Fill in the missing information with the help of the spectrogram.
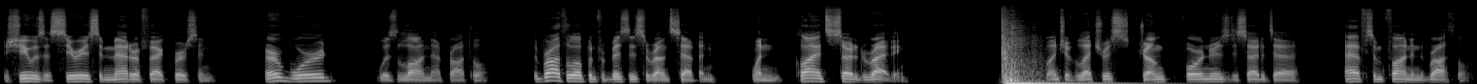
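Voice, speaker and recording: A man playing a quick-witted prisoner who narrates his own tale in a first-person audio play. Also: medium pitch, a bit bright, clean tone, dry recording, close to an everyday voice. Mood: relishing storyteller.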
